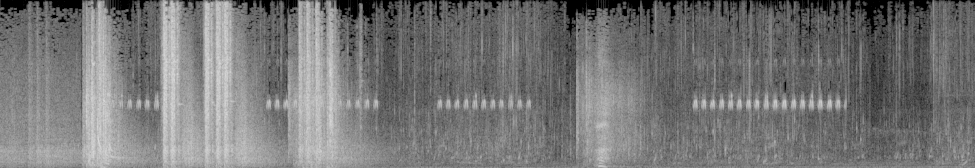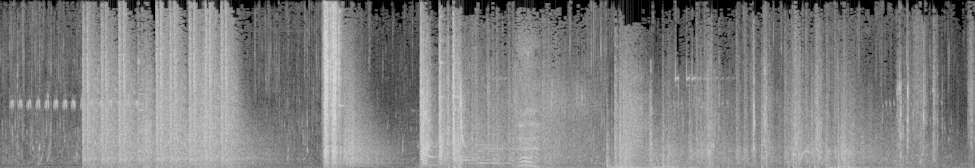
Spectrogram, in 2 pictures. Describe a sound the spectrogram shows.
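Gunshots and rocket blasts boom and echo in bursts.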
